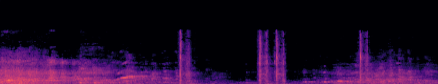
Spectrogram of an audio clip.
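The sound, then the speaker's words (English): Typing on a typewriter while wearing gloves: a few sharp, scattered key strikes at uneven intervals, after people talk and chuckle at the start. “I like typing in gloves. Lots of people type in gloves.”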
